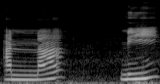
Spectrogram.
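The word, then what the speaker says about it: أَنِّي: Ini fathahnya dibuang karena mengikuti ini ya, supaya tidak berat pengucapannya, annani. Jadi harus ambil satu dan dibuang satu huruf nunnya, karena ada 3 kan,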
